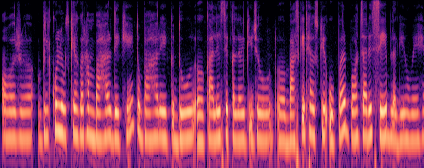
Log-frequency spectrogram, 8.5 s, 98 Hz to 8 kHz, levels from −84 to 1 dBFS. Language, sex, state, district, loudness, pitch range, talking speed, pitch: Hindi, female, Bihar, Kishanganj, -15 LUFS, 205-225 Hz, 185 wpm, 215 Hz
